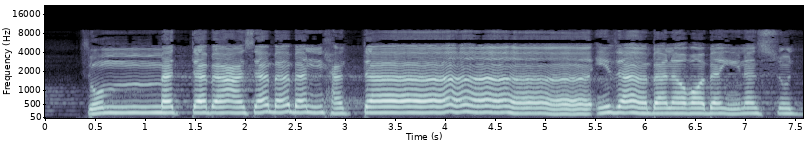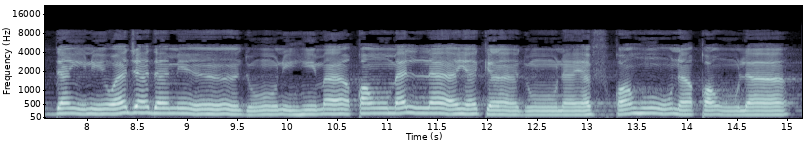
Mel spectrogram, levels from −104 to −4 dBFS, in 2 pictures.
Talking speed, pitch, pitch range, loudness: 65 wpm, 180 Hz, 150-205 Hz, -22 LUFS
